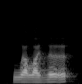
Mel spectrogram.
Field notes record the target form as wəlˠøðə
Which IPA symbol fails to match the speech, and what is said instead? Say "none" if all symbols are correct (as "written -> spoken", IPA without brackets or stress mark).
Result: ø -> e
